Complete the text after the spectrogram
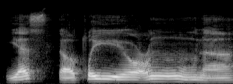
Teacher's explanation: تا لائٹ اور پھر طی ہیوی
